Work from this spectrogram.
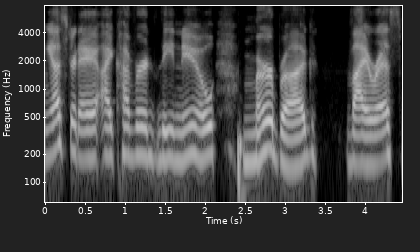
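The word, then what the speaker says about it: Marburg: watched my reporting yesterday I covered the new murbug virus marbug I think is how they pronounce it virus that uh they're keeping an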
